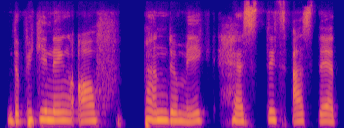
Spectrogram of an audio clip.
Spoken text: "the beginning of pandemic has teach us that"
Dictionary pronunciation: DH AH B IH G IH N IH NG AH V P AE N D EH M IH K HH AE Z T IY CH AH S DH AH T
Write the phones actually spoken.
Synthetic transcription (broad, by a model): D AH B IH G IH N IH NG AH F P AE N D EH M IH K HH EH S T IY S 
